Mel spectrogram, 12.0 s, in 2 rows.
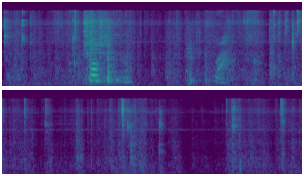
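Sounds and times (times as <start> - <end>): chewing and lip-smacking: 4.7 - 7.0, 7.6 - 9.3.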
